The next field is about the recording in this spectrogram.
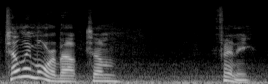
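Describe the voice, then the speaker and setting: Casting: polite, flustered English traveller, stammering apologies, very animated pitch, car noise behind. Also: male voice, measured pace. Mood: puzzled, hesitant. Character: polite, bewildered Englishman, a hitchhiker home from space. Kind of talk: radio comedy drama acting. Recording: clear vehicle noise behind. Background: car interior noise.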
